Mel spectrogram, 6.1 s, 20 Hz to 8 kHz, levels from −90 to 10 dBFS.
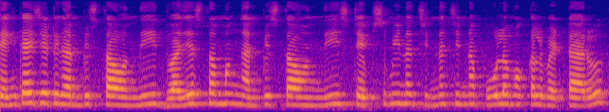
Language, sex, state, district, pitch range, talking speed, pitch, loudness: Telugu, female, Andhra Pradesh, Sri Satya Sai, 220-255 Hz, 140 wpm, 235 Hz, -19 LUFS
